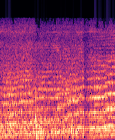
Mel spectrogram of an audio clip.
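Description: Brass band music holding sustained chords, moving to a new chord near the end.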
